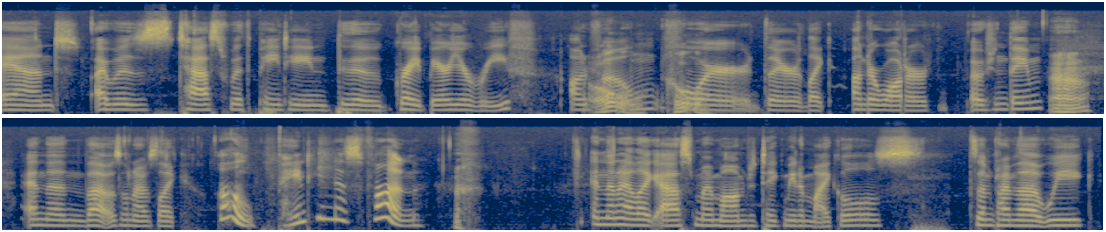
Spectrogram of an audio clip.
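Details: Adult woman speaking; no speech disorder.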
